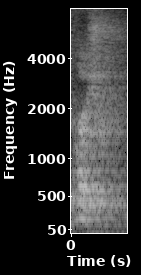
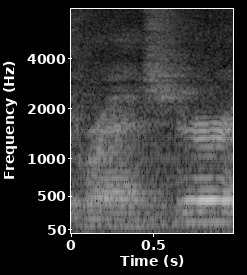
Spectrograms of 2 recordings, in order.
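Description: First: The word is said quickly and sharply. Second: The word is said slowly and gently. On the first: Apply the pressure quickly. "we want it fast" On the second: Apply the pressure slowly and easily. "it's just really slow and easy"

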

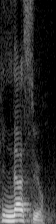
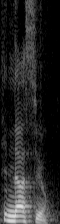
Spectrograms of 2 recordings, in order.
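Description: No difference in how they are said.

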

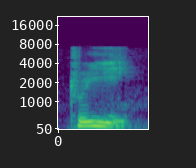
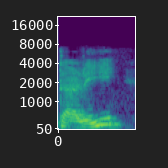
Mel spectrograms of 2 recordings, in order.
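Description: First: It is said as one syllable. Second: It is said as two syllables. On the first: The speaker calls it right. "you say tree" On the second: The speaker calls it wrong. "Instead of saying tari"

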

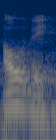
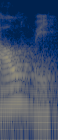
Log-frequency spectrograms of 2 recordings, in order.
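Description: Both takes have the same delivery.

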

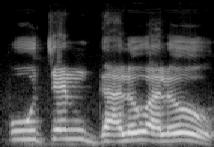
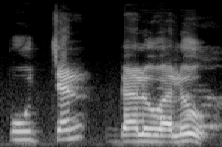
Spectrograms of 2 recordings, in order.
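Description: First: The n joins straight onto the next word. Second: The first word ends in a half nasal. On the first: "సంశ్లేష రూపం" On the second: "అరసున్న వచ్చినప్పుడు అన్ అనేటువంటి శబ్దం వస్తుంది"

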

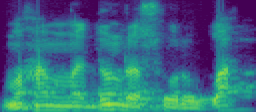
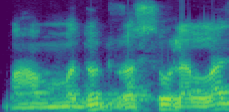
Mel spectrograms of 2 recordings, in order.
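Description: First: 'Rasul' and 'Allah' are joined into one word. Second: 'Allah' is said as a separate word after 'rasul'. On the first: The speaker calls it right. "যদি শুদ্ধ পড়তে চান" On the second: The speaker calls it wrong. "এটা ভুল উচ্চারণ"

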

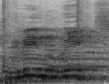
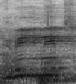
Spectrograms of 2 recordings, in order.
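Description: First: The middle w is pronounced, like 'green witch'. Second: The middle w is silent, like 'grenich'. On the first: The speaker calls it wrong. "Nung bata ako, ang tawag ko sa Greenwich" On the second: The speaker calls it right. "Greenwich pala ang pronunciation. Walang W"

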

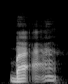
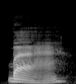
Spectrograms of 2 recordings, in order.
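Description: First: The pitch rises with a break in the voice. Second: The pitch dips down and then rises. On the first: "With the funny sideway accent ... So you pronounce it as Ba" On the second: "The third one is Yau Hỏi. See that question mark? So you pronounce it as Ba"

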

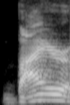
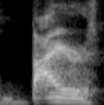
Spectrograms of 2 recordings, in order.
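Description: First: The name ends without an s sound. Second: The name ends with an s sound. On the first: The speaker calls it right. "but it's Byer of Maine" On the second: The speaker calls it wrong. "I keep mispronouncing that as Byers"

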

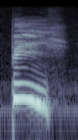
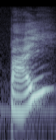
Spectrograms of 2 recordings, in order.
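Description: First: The word ends in two vowels, 'ay-ee'. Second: The word ends in an 'eye' glide sound. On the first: This is the way the speaker learned it. "Moi j'ai appris pays" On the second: This may be the Belgian way of saying it. "Est-ce que vous dites paille ou pays?"

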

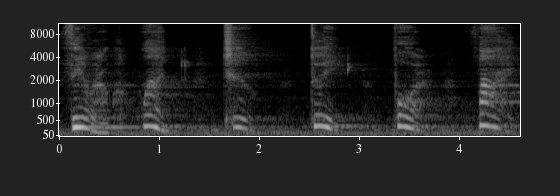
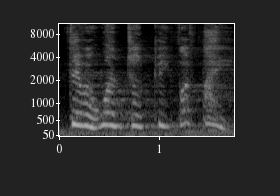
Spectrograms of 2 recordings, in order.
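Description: First: The numbers are counted at a slow pace. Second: The numbers are counted at a fast pace.

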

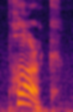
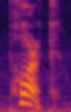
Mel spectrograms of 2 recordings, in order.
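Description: No difference in how they are said.

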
